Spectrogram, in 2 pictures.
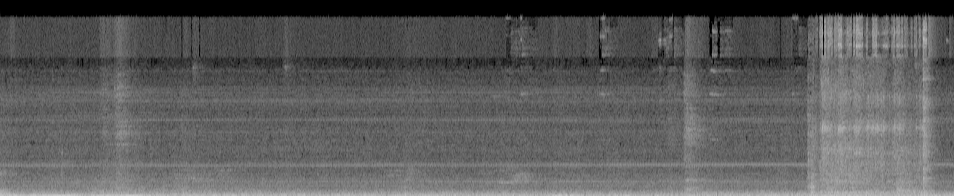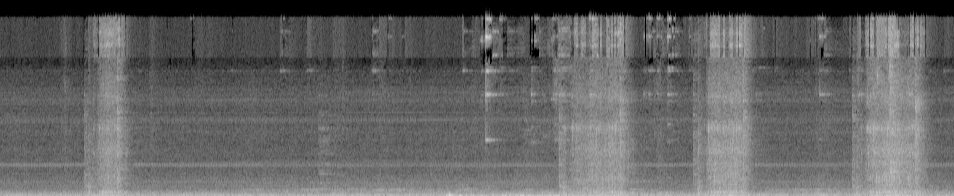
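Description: A domestic sewing machine stitches along a dress hem that is being shortened, running in a steady mechanical hum with a few louder bursts and clicks partway through, no speech.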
